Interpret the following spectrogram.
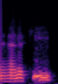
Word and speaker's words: Heinicke: Well, talking about Washington football team, I mean, their quarterback Paylor, how do you pronounce his last name? Heinicke.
